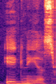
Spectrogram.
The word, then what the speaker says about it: igneous: is big whoops big me us again Gnaeus igneous rock and these are rocks that form when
